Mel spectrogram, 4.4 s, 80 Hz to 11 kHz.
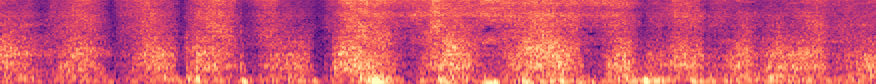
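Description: A cloth rubbing back and forth over a seat cover's upholstery in quick, repeated wiping strokes. The cloth is damp with WD-40 and is wiping wax marker lines off the new cover.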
